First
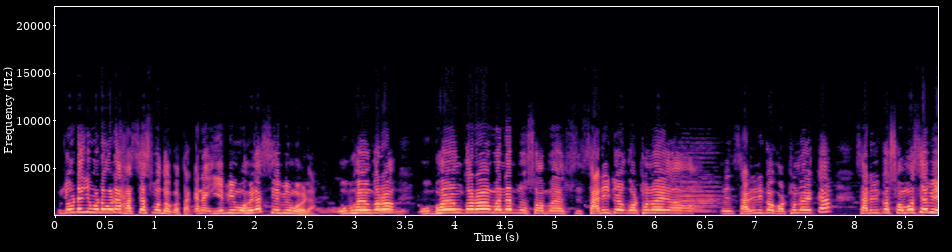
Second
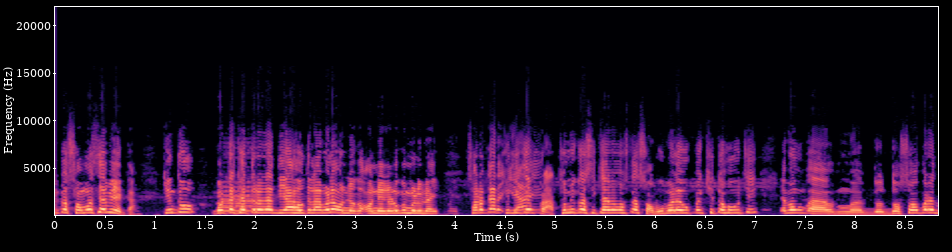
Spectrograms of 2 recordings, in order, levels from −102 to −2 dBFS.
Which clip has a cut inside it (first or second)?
second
